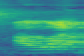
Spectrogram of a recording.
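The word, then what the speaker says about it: الله: panjang kata Bu Ustad namanya mata zim Allah itu ndak mungkin dibaca pendek Karena kita mengagungkan nama ini nama zat yang Maha Agung Ya Allah maka bacanya harus dibaca apa ya maunya dibaca ya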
